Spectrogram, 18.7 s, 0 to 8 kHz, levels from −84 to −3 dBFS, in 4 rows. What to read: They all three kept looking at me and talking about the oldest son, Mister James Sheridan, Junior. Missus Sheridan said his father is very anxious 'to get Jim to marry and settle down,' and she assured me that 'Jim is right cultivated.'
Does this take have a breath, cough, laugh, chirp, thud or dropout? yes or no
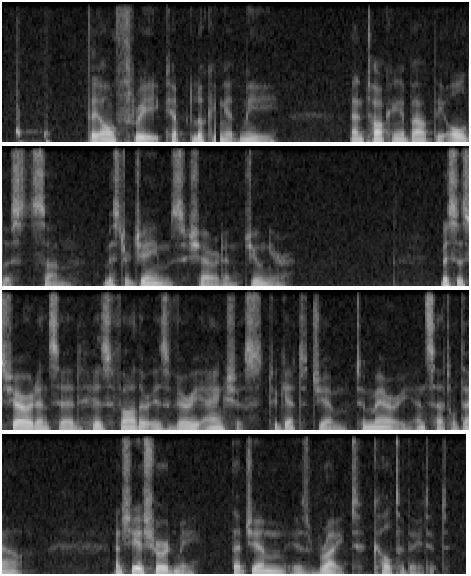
yes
